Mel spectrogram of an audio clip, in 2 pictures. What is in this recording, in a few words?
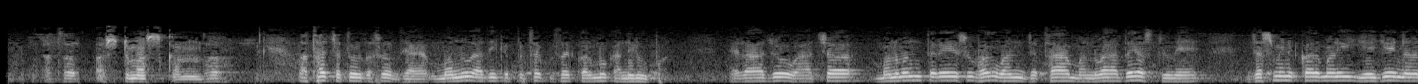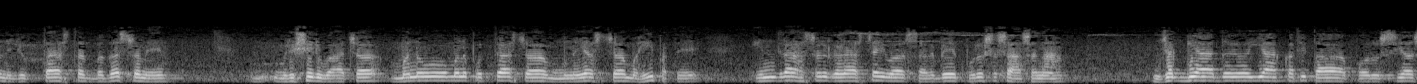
Srimad Bhagavatam Shloka Recitation; His Holiness Radha Govinda Swami; Canto-08 Chapter-14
